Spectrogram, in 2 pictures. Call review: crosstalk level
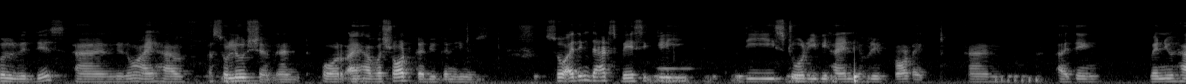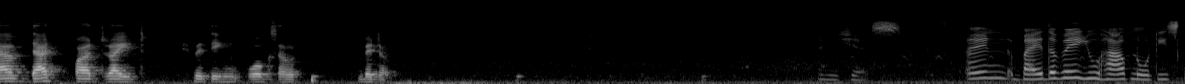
none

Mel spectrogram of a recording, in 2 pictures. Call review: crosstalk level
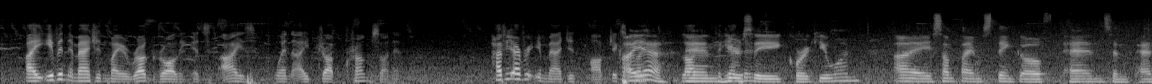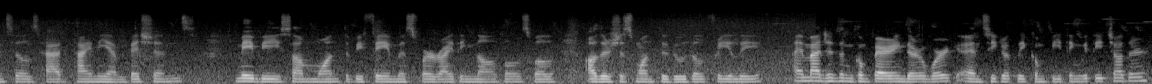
present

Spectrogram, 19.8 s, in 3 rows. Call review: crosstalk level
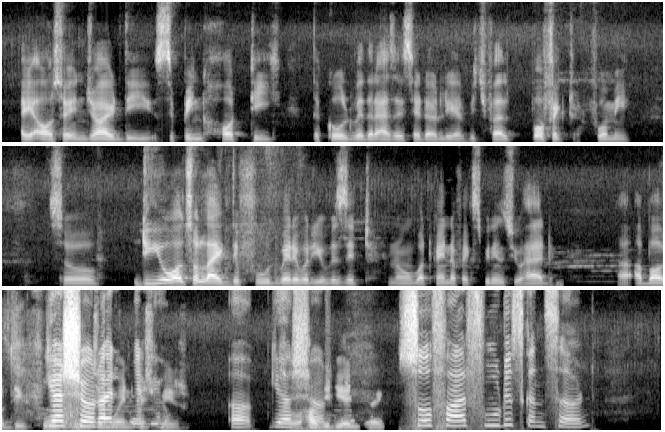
present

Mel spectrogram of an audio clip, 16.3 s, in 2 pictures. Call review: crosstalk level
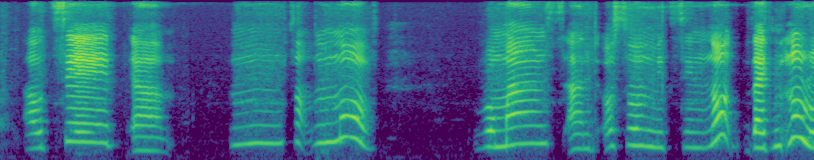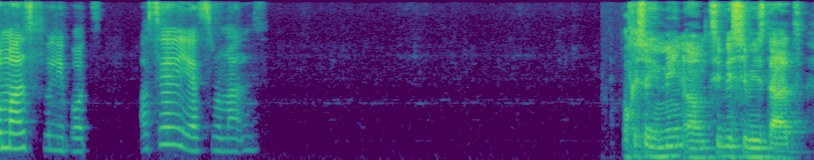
none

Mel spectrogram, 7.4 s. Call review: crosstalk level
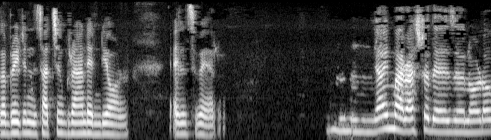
none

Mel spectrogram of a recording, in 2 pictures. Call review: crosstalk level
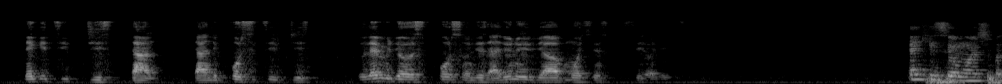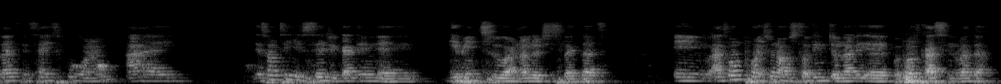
none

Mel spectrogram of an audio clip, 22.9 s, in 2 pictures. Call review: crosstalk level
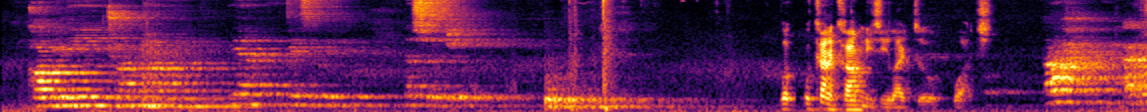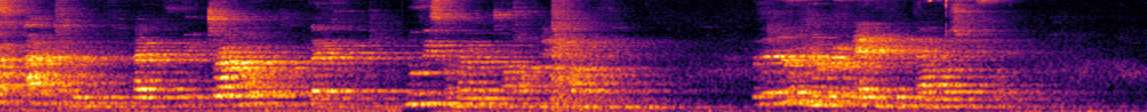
none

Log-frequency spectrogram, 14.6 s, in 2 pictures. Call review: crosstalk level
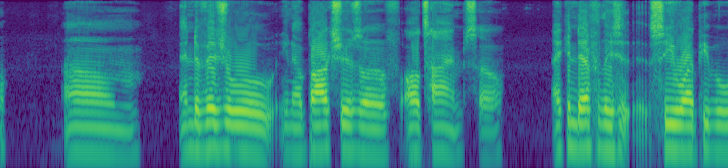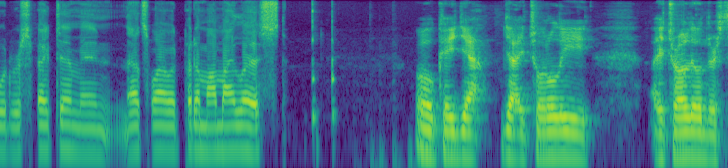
none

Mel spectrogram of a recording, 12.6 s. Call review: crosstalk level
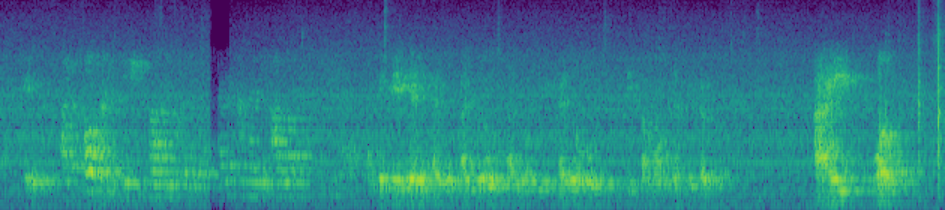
none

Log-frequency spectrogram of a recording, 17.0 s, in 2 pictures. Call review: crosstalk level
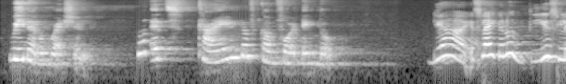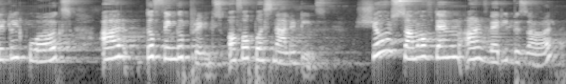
none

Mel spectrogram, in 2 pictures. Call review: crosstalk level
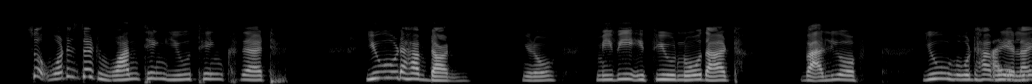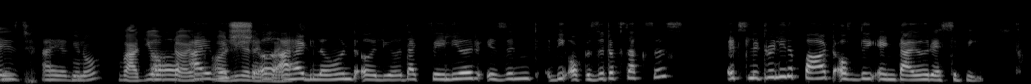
present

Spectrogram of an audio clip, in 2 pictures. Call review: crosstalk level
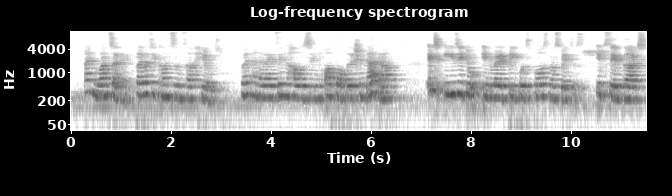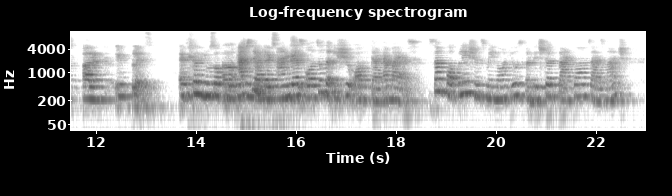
present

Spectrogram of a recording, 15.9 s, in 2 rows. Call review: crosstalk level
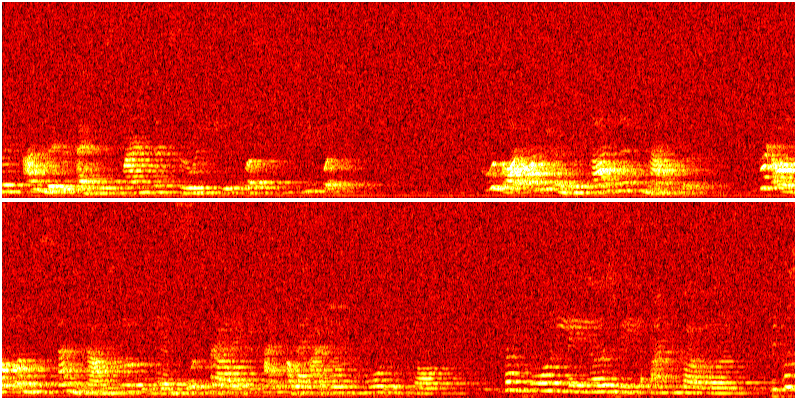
present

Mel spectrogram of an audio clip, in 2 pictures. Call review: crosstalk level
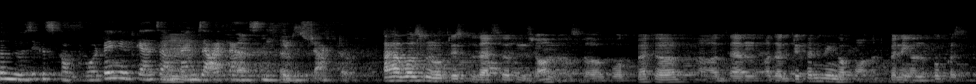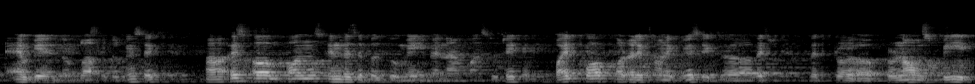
present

